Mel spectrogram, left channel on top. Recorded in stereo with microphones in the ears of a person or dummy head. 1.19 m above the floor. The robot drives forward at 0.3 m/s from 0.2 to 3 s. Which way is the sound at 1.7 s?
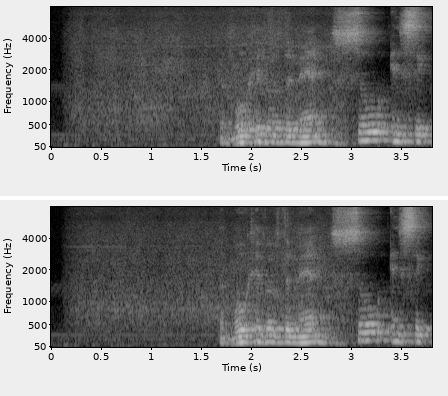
85° right.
